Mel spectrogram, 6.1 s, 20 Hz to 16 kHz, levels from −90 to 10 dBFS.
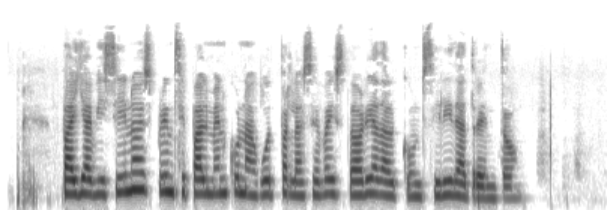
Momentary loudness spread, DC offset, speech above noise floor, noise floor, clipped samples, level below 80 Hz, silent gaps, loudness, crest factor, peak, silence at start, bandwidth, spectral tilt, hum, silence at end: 8 LU; under 0.1%; 40 dB; -61 dBFS; under 0.1%; -70 dBFS; none; -21 LUFS; 20 dB; -2 dBFS; 0.15 s; 11 kHz; -5 dB/octave; none; 0.9 s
